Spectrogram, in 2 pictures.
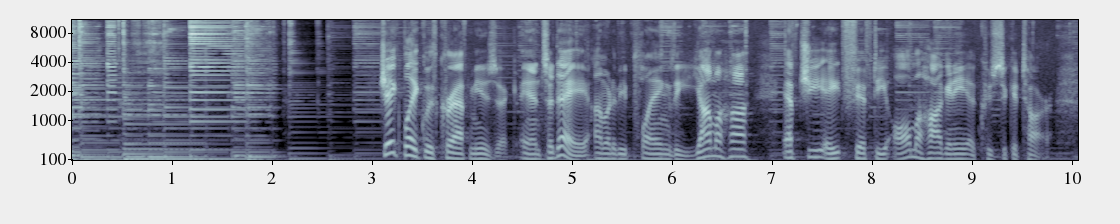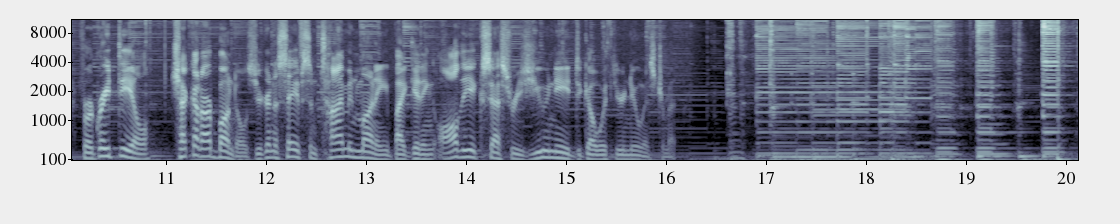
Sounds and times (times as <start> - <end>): Acoustic guitar: 0.0 - 20.1
Speech: 3.1 - 16.1.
